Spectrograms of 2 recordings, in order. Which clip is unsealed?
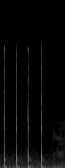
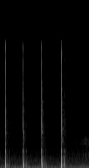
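The second.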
